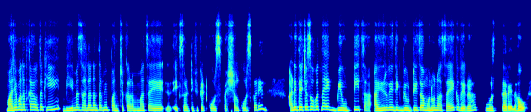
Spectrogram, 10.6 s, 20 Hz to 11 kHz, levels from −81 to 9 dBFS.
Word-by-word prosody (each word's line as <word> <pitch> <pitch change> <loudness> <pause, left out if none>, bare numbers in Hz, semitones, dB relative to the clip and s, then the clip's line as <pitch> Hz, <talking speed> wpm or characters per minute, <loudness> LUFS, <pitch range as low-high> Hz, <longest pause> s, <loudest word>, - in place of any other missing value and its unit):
माझ्या 210 +5 +5
मनात 265 -1 +1
काय 265 -1 -1
होतं, 260 +2 -2
की 280 +8 -1
बी-ए-एम-एस 215 +6 +1
झाल्यानंतर 235 0 0
मी 250 - +1
पंचकर्माचा 205 +1 -2
एक 195 -1 -2
सर्टिफिकेट 190 +1 -5
कोर्स, 185 0 -2
स्पेशल 205 +2 -3
कोर्स 210 -1 -3
करेल 310 +7 -2 0.5
आणि 250 +4 +5
त्याच्यासोबत 280 +1 +2
ना 300 - 0
एक 245 -7 0
ब्युटीचा, 220 +2 +1
आयुर्वेदिक 225 +2 +2
ब्युटीचा 225 +2 +2
म्हणून 220 +1 +4
असा 205 -1 -2
एक 235 +5 0
वेगळा 190 0 +2 0.3
कोर्स 195 0 -1
करेल. 180 -2 +5
हो, 195 -4 +7
215 Hz, 165 wpm, -24 LUFS, 195-245 Hz, 0.5 s, हो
